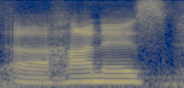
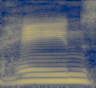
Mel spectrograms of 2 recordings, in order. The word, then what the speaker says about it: Hannes: In Attack on Titan, again, very famous anime and manga, he was Hannes, or Haynes, depending how you want to pronounce it, Japanese pronunciation or American pronunciation.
